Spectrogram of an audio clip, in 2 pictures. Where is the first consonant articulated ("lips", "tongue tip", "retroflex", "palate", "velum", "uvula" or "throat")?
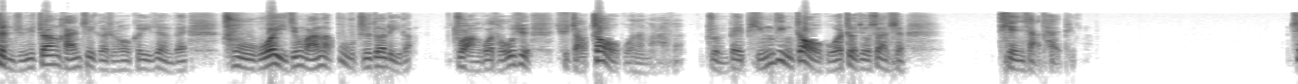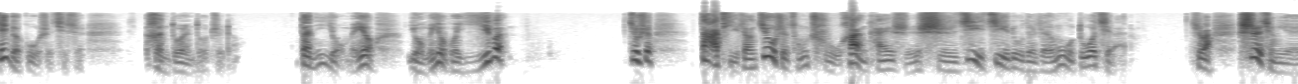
retroflex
